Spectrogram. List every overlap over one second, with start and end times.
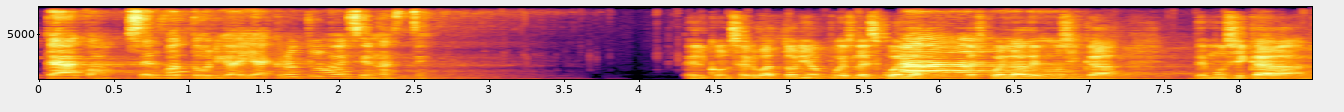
5.7-6.9

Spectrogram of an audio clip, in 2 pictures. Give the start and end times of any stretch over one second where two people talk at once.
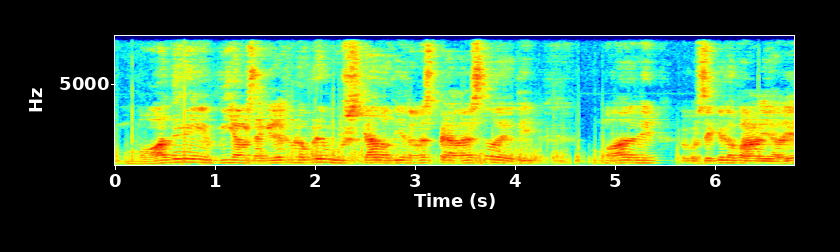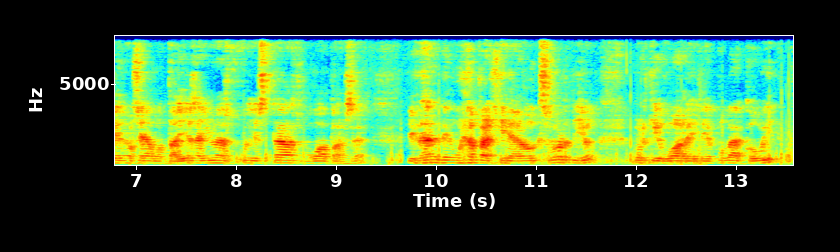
none

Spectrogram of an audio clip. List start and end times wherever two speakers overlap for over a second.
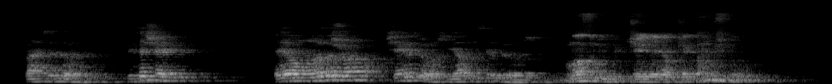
none

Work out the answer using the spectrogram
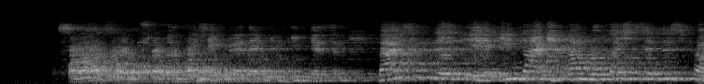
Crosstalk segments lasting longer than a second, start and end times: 1.7-3.0

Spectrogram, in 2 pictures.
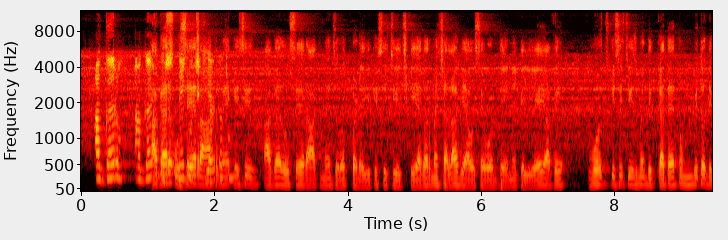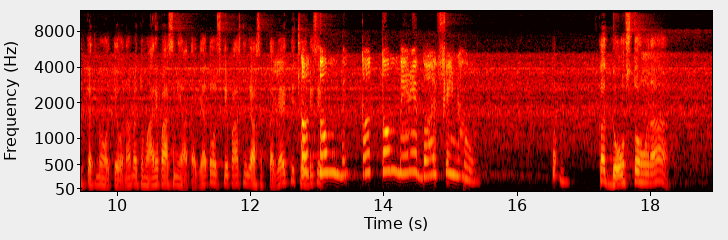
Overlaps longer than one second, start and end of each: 1.1-2.3

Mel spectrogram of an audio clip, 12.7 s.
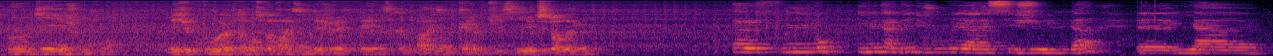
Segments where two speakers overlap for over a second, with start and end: none

